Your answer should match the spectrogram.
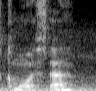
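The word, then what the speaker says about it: como estás: So in Spanish it's como está, so that's spelled COMOESTAS, so como está.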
